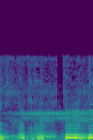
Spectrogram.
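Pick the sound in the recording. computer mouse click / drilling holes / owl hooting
owl hooting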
